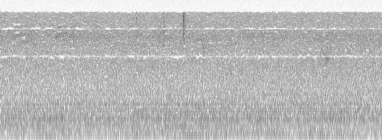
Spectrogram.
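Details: Steady hiss of broadband background noise with a low hum and one brief faint click, no animal voice.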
